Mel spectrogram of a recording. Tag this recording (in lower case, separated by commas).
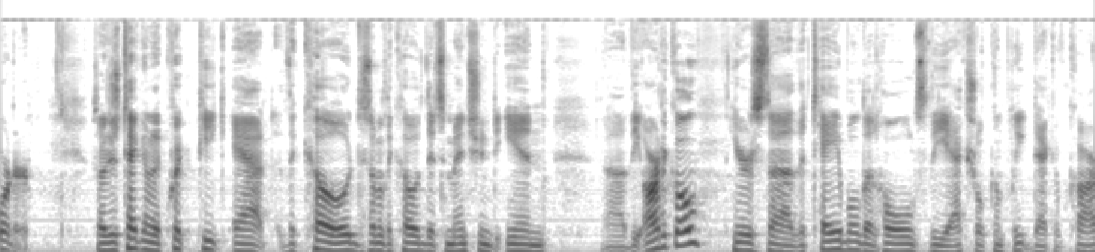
speech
